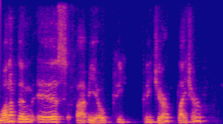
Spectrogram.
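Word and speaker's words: Pliger: of them is Fabio Pleure Pleure. Depending on which country you come from, the pronunciation will be different. uh pledger in uh American and he is the inventor of biscript.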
